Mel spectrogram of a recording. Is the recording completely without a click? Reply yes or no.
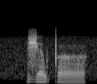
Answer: yes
